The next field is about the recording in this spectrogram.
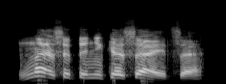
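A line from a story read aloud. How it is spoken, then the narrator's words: Muffled. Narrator (Russian): глухо произнес Кэмпбелл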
